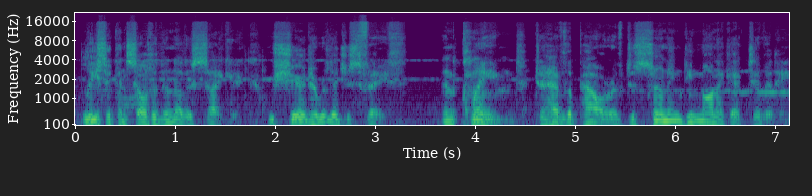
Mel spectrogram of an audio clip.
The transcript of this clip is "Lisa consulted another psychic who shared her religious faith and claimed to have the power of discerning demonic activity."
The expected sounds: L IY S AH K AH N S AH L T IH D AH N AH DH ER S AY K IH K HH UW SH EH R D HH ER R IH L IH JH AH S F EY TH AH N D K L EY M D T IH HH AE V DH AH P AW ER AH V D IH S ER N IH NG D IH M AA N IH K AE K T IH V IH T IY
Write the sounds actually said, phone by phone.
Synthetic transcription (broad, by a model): L IY S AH K AH N S AH L T IH D AH N AH DH ER S AY K IH K HH UW SH EH R D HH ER R IH L IH JH AH S F EY TH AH N K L EY M T IH V DH AH P AW ER AH V D IH S ER N IH NG D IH M AA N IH K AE K T IH V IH T IY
